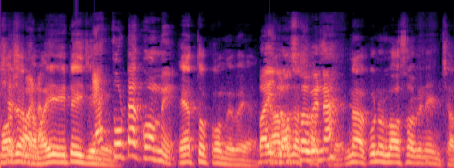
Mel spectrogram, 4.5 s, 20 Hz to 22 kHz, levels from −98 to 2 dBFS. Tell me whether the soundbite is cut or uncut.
uncut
